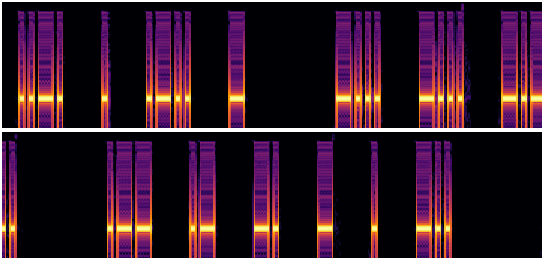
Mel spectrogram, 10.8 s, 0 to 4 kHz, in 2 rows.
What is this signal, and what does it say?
Morse code, heard as a keyed tone, about 25 wpm, spaced as for 15 wpm, 550 Hz. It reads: FELT BBC WANTED
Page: News headlines in morse code at 15 wpm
